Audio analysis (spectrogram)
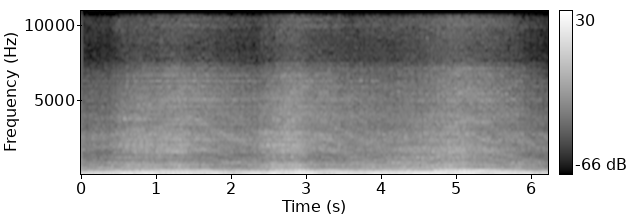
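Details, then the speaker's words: Modified truck after a jump: in first gear the engine drones and surges with a low, uneven clatter, while second gear works; first gear suspected gone, transmission to be rebuilt or replaced. "that's first gear now when I put it into second I mean it's obviously working I don't want to drive over the curb but yeah first gear is gone"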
